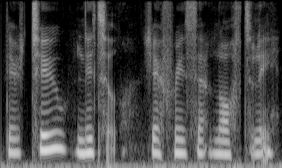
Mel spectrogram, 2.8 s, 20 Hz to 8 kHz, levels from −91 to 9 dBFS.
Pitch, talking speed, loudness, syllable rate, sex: 210 Hz, 125 wpm, -18 LUFS, 4.4 syllables/s, female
